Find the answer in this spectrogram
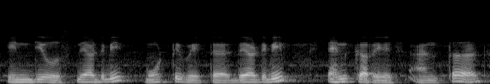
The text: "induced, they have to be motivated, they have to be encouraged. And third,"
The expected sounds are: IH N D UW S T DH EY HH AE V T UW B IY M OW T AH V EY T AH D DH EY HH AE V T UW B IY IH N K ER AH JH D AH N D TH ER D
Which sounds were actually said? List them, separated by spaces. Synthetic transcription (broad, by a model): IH N D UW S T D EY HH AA T UW B IY M OW T AH V EY T AH D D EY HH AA T UW B IY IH N K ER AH JH AH N D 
